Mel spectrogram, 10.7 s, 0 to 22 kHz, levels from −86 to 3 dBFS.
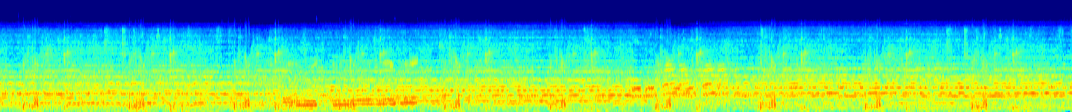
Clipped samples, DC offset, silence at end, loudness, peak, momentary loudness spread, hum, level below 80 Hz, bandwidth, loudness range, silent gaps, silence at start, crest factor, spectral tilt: under 0.1%; under 0.1%; 0 s; -20 LUFS; -4 dBFS; 2 LU; none; -42 dBFS; 10 kHz; 1 LU; none; 0 s; 16 dB; -6 dB/octave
